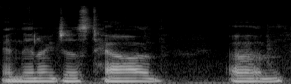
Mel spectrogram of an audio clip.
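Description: Congested middle-aged woman with a creaky voice. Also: extremely low pitch, completely flat delivery, extremely slow, warm tone, slight background noise. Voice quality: stuffy, nasal from a cold. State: congested and sniffling with a bad cold. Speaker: vlogger. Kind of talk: casual gear-list vlog talk. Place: indoors in a room at home.

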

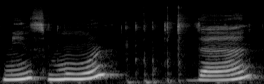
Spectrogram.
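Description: Slow, patient woman teaching English. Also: fairly high pitch, expressive, dark tone. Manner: patient, has pupils repeat after her. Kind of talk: slow, repetitive drilling for young pupils. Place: indoors at a laptop desk, voice-over on screen recording.

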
